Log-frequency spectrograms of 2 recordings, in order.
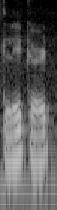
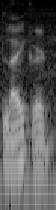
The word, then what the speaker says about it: Likert: By the way, it's pronounced as Likert, not Likert.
